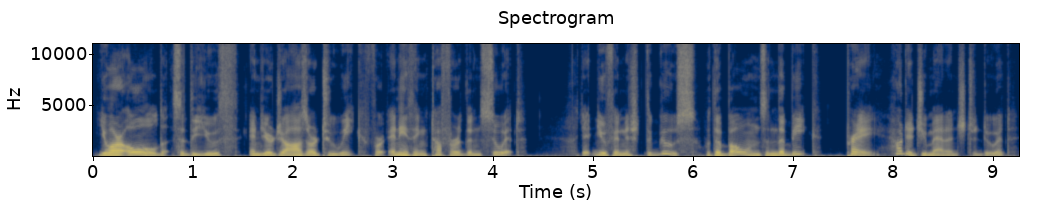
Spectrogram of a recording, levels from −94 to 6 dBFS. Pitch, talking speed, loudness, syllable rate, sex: 140 Hz, 235 wpm, -22 LUFS, 6.0 syllables/s, male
